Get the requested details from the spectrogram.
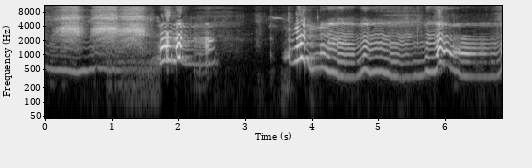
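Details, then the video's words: A dog in apparent distress gives drawn-out, wavering howls with rich harmonics, rising and falling in pitch, broken by a short pause and sharper yelping whimpers before a long quavering wail. "Oh no, what happened to this dog, why is it making such noises?"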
